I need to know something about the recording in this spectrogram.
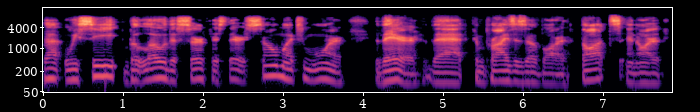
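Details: Stuttering with audible repetitions and fillers in an adult man, English and Spanish speaking, who has stuttered since age 4, whose father also stutters, and who reports increased core and secondary stuttering behaviors in adulthood.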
